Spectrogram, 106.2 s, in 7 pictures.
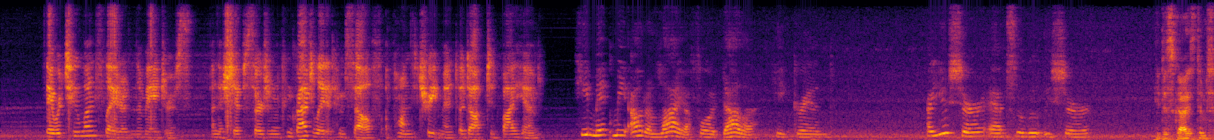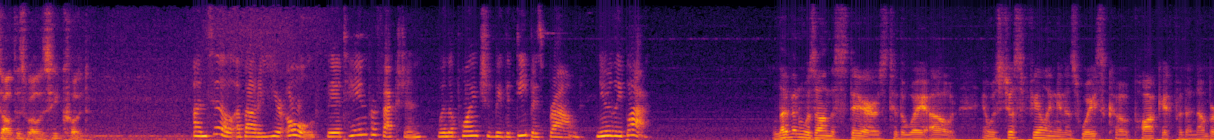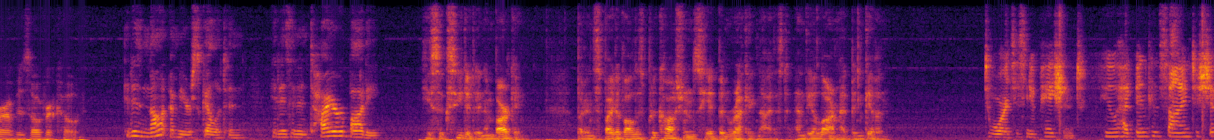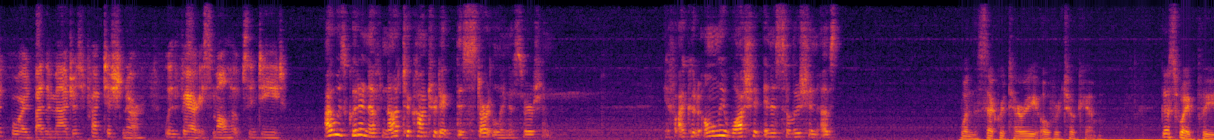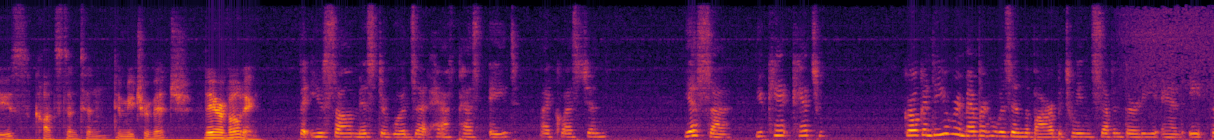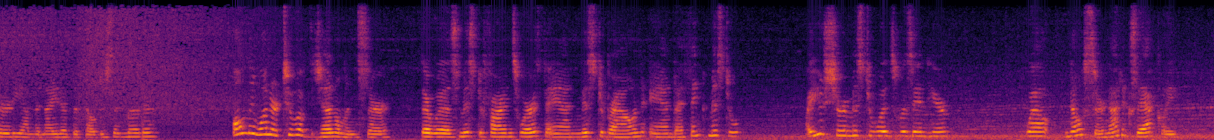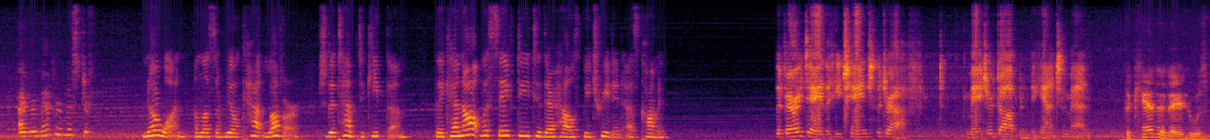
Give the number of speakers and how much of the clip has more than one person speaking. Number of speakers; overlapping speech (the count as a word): six, no overlap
